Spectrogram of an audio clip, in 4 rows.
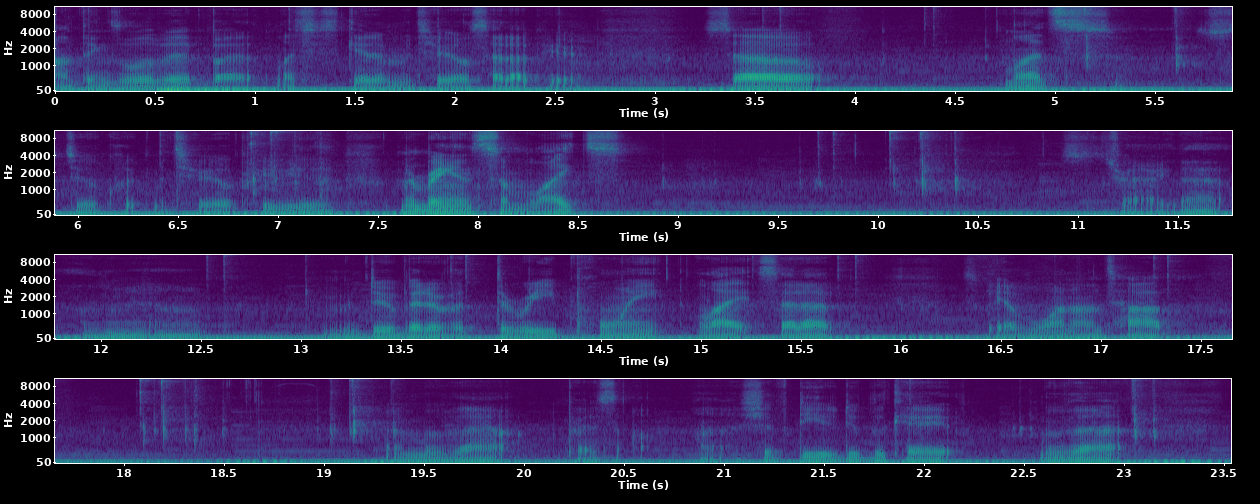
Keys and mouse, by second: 1.2 click, 1.3-2.6 middle drag, 3.6 click, 4.3 click, 5.1 z, 6.4 click, 6.9 shift+a, 10.1 g, 13.0-13.5 middle drag, 14.3 middle click, 18.2 shift+d, 23.0 r.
